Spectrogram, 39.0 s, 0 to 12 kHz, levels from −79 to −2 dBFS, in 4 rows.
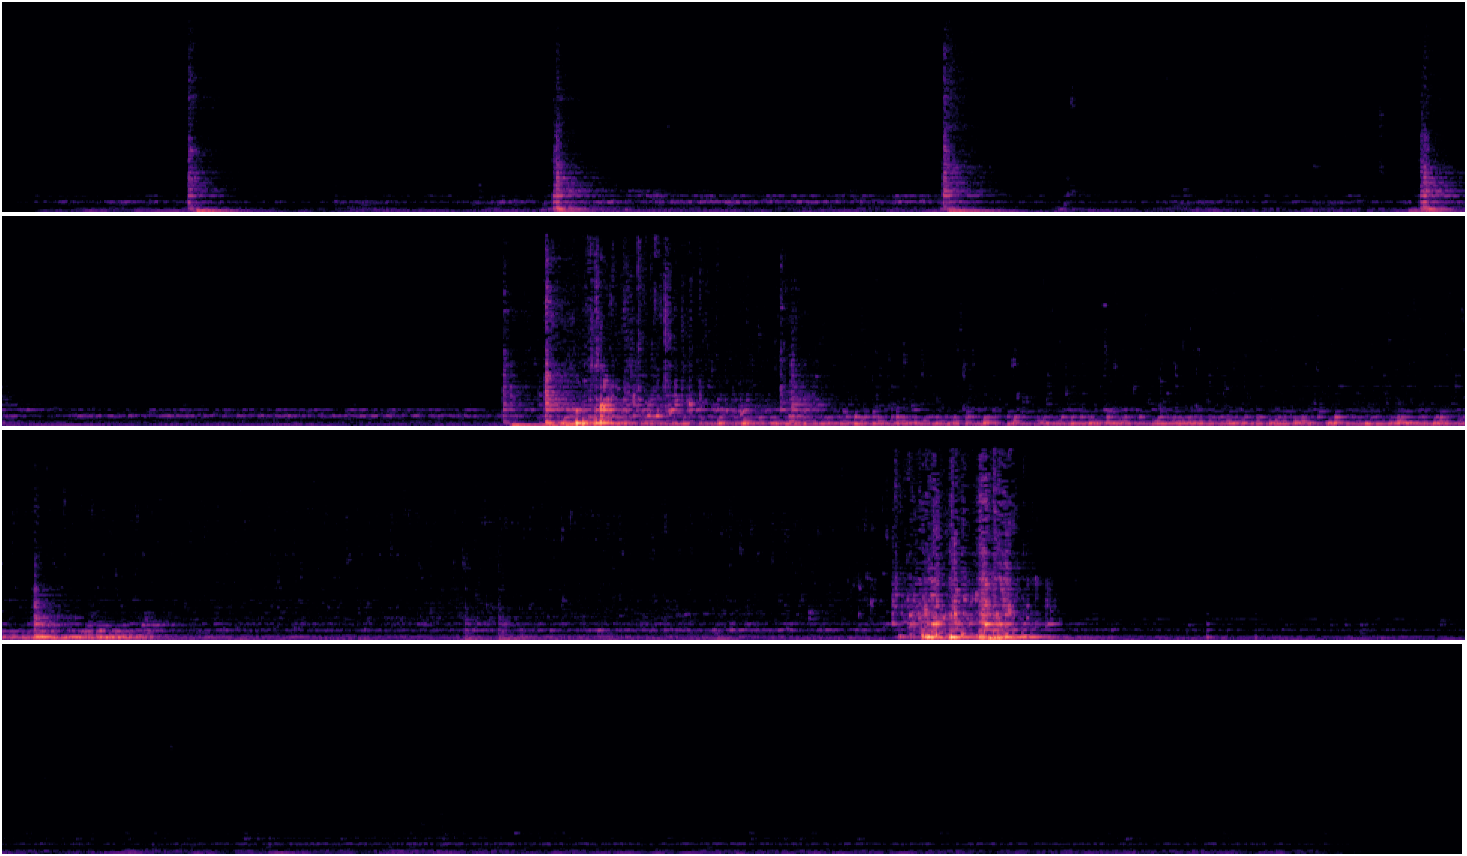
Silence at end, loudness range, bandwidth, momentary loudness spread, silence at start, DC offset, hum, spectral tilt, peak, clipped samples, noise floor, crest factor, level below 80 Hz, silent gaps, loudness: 11.45 s; 23 LU; 11 kHz; 31 LU; 1.25 s; under 0.1%; none; -7 dB/octave; -6 dBFS; under 0.1%; -81 dBFS; 30 dB; -56 dBFS; none; -31 LUFS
